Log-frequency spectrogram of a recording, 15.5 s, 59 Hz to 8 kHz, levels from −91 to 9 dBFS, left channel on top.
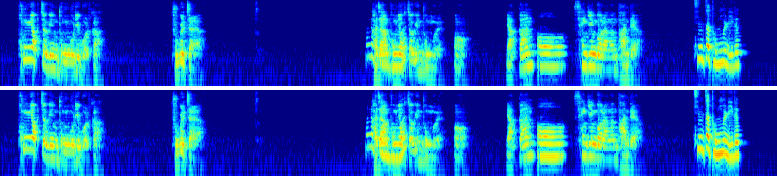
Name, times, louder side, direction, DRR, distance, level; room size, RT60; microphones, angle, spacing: voice 1, 0.4-2.0 3.4-4.0 7.4-8.8 9.1-9.3 10.1-10.7 11.5-12.8, equal, 5° right, 1.6 m, -29 dB
voice 2, 7.3-8.1 10.7-11.3 13.9-14.8, right 4 dB, 75° right, 0.5 m, -27 dB
5.9 x 2.1 x 3.6 m
head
